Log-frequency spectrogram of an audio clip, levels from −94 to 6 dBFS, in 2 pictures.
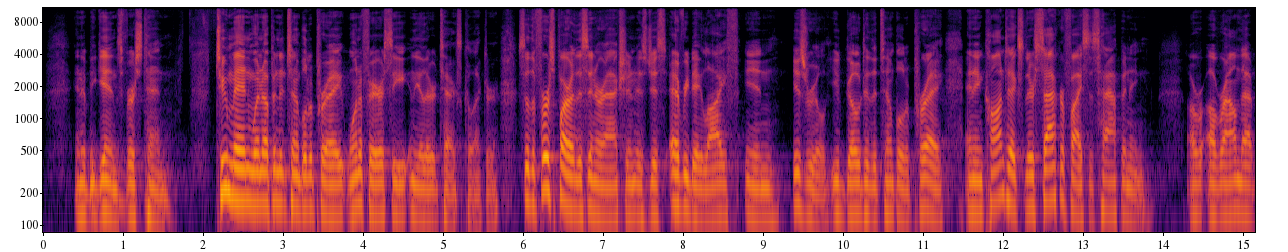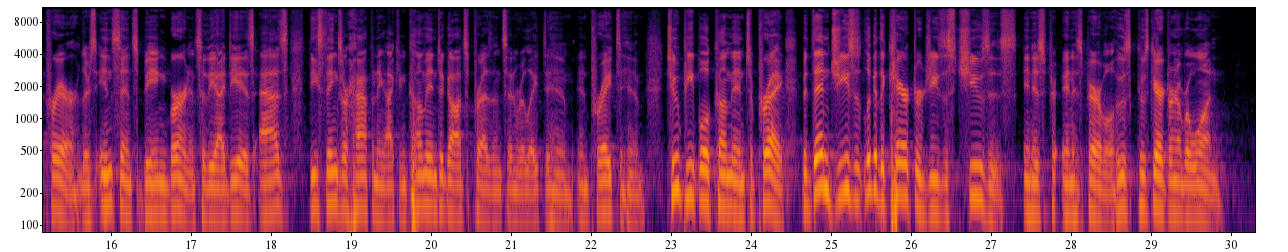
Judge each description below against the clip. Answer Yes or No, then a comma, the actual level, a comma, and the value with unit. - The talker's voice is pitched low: Yes, low, 130 Hz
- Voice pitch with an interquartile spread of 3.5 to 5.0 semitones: Yes, average, 3.9 semitones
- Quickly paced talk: Yes, fast, 210 wpm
